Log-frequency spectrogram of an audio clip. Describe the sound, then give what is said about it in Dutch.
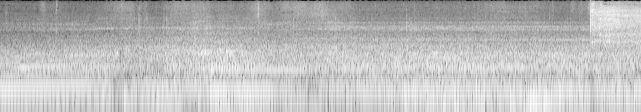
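A Renault Megane Trophy R hot hatch accelerates hard on a lap, its engine note climbing steadily through the gears with shifting harmonic tones, loud, with road and wind noise and no talking. “Heb je wel een auto die ja, sociale isolatie tot iets aangenaams maakt. Ga nog even een rondje.”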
